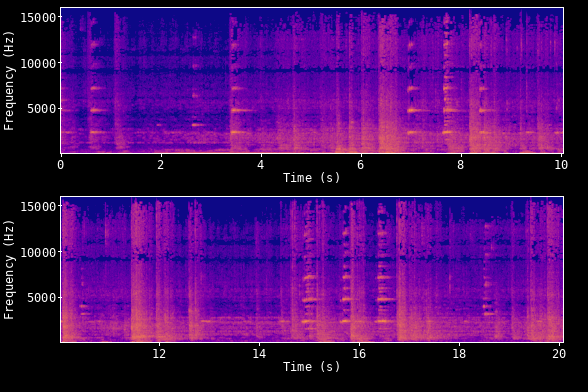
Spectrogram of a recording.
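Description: Tomato sorting machine running: many irregular knocks and clacks as tomatoes roll along the roller conveyor and drop down the chutes into plastic crates. A steady low motor hum is heard for a few seconds near the start, and short high squeaks recur throughout.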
